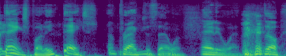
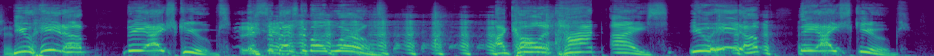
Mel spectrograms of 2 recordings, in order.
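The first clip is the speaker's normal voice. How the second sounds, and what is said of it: Impression of Marv from Home Alone. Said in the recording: “Marv from Home Alone ... your best impression yet”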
